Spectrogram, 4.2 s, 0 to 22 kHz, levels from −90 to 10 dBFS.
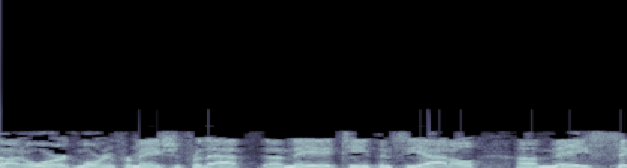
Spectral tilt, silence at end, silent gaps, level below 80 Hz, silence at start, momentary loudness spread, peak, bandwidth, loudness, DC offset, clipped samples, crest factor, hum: -9 dB/octave; 0 s; none; -42 dBFS; 0 s; 3 LU; 0 dBFS; 5 kHz; -12 LUFS; under 0.1%; under 0.1%; 12 dB; none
